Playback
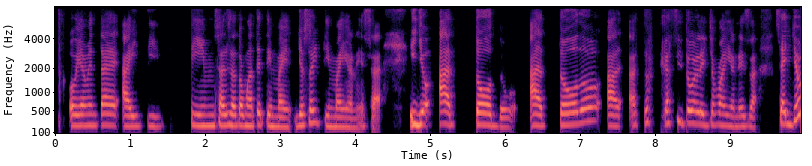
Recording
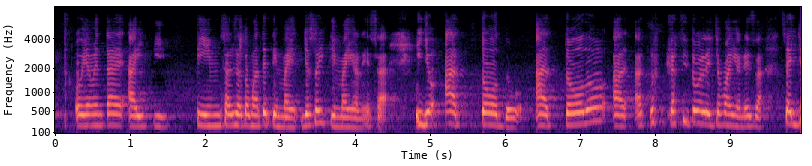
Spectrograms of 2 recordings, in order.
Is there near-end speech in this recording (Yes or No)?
No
